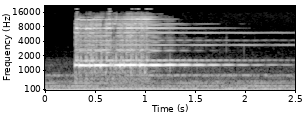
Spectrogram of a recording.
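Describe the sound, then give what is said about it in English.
A telephone in a house rings once with a bright, metallic bell burst that lingers and fades, heard alone over a low steady hum. “I walk to my phone.”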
